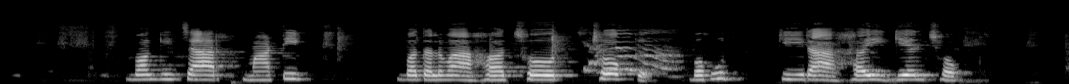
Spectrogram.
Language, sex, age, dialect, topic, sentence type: Magahi, female, 18-24, Northeastern/Surjapuri, agriculture, statement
